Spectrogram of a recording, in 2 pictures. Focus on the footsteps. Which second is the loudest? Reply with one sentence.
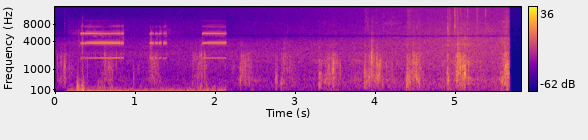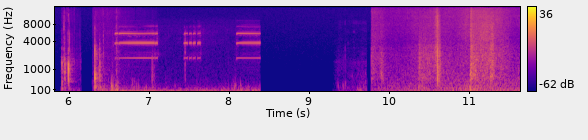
The loudest moment of the footsteps is at 5 seconds.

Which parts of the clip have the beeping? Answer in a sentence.
The beeping can be heard from 0.1 to 2.1 s and from 6.4 to 8.4 s.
